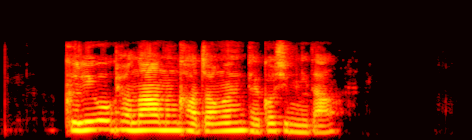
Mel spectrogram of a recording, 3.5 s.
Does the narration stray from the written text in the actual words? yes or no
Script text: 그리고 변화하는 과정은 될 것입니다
no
